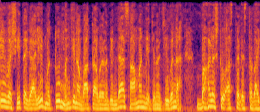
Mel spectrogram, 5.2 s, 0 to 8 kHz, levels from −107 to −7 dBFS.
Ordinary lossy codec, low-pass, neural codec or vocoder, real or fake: none; 7.2 kHz; vocoder, 44.1 kHz, 128 mel bands, Pupu-Vocoder; fake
